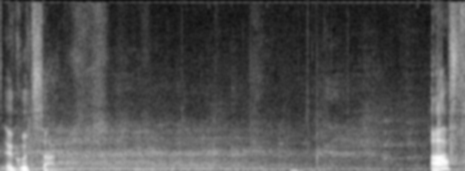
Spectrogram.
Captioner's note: laughter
